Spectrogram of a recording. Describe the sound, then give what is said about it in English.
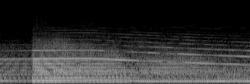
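A police car's siren blares in suddenly and stays loud as the car turns round on a highway and gives chase, its steady wailing tone dropping to a lower pitch partway through, with the rumble of the car engine beneath. “He passes a police car coming from the opposite direction, which swiftly turns round and gives chase.”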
